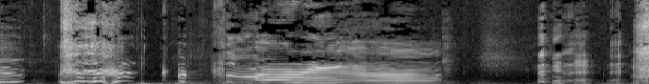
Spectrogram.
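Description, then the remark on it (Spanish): A man cries, with a few choked, sobbing breaths followed by a long, wavering wail that trails off into more broken sobs. “Ando llorando.”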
